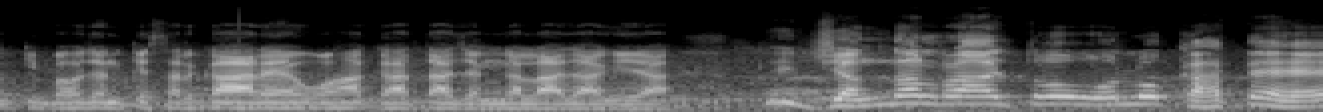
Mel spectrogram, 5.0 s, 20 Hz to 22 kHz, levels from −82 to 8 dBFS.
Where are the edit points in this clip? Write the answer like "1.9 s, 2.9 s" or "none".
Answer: 2.7 s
